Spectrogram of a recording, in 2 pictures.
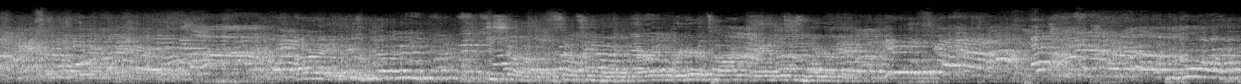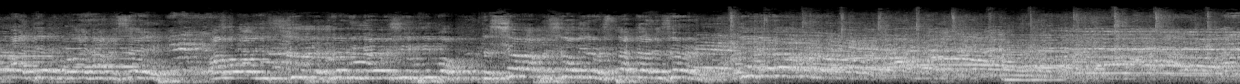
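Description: A man announces loudly through a loudspeaker in a large echoing hall.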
